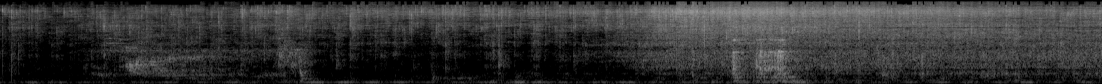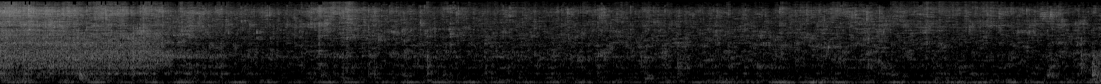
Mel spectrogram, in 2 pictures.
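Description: Water poured into chopped vegetables frying in a pan for a Karnataka-style dosa filling, a surge of hissing sizzle in the middle that rises loudly then settles back to a softer steady frying crackle.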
